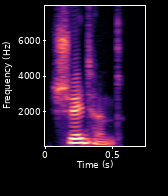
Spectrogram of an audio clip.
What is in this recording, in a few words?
"shedhand", Indian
